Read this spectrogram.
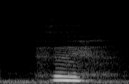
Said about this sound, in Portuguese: É incrível que eu bocejo, mas não é porque eu tô com sono. É só um, sei lá.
